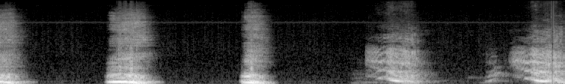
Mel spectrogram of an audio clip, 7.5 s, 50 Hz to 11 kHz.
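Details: Deep lion grunts from July 2016, three hard low bursts spaced about two seconds apart, followed by two softer, rougher huffs.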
